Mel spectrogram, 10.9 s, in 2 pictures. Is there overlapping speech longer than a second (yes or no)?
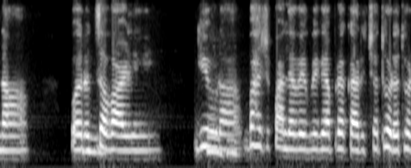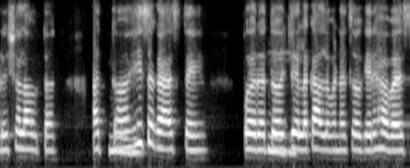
no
